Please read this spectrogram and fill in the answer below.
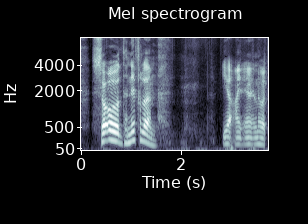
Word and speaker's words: Nephilim: so the Nephilim yeah I know it sounds like I'm mispronouncing the land of the land of the Gods but no it's not niflheim it's Nephilim yeah sounds like a sneeze these people who wrote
